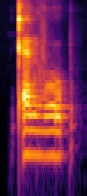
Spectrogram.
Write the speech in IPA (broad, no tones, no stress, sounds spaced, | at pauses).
kʼ ɛ n v u p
